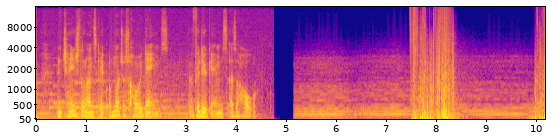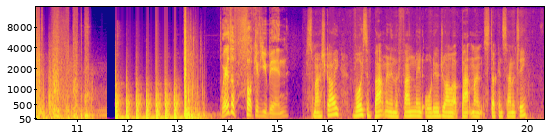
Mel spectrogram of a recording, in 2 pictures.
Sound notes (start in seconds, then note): 11.8 door Knocking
